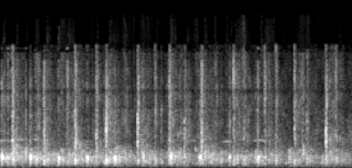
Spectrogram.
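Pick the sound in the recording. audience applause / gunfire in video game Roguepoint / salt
audience applause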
